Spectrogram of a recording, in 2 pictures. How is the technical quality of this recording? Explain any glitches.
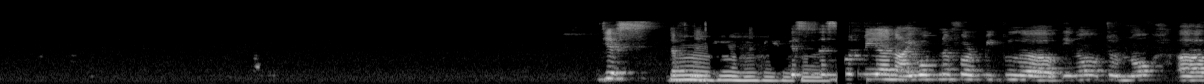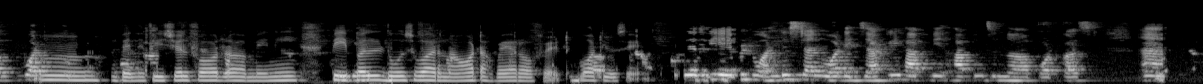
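The recording has repeated dropouts from about 7 s onward and a faint echo near 18 s, typical of a speakerphone call with overlapping talk.

Speech suppressed in double talk occurs at 7.05–8.65, 12.78–15.62, 15.79–17.01, 17.48–18.08 and 18.38–18.99 s. Overlapping talk likely made the echo canceller duck the voice by roughly 35–40 dB, leaving waveform gaps and spectrogram blanks.

Echo leak appears at 18.02–18.14 and 18.33–18.38 s. The canceller likely missed loudspeaker pickup, letting a copy return 338 ms late, about 30 dB down, as faint spectrogram smears.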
